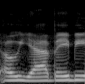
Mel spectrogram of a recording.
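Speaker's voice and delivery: put-on, mock sexy voice. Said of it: "in a sexy way".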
